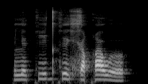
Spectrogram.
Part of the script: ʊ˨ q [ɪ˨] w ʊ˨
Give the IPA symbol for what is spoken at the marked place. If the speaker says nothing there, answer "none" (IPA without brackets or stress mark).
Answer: ɪ˦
